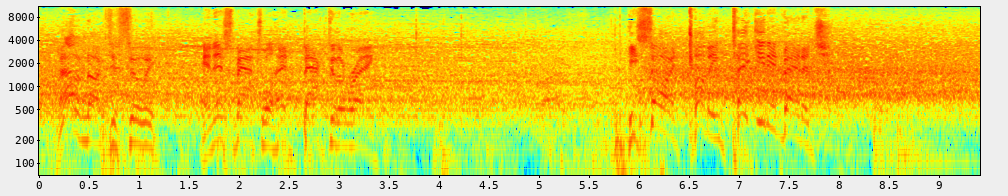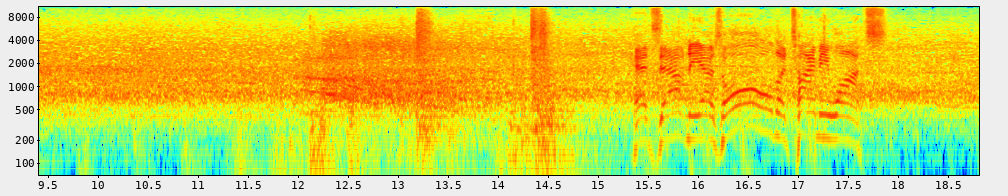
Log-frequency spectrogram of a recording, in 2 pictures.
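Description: Heavy bodies slam onto a ring mat with loud thuds.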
